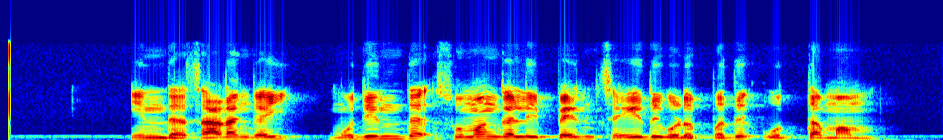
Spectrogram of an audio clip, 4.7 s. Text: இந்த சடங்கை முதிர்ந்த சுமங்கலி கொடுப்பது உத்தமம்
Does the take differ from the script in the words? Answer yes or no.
yes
